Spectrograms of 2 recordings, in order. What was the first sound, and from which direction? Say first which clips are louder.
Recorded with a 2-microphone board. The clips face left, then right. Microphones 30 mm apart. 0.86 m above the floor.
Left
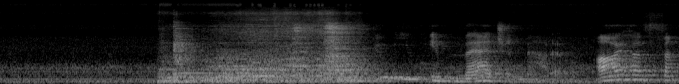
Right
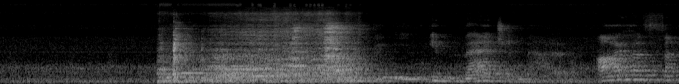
A sliding door: right 4 dB; 65° right (ahead or behind).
